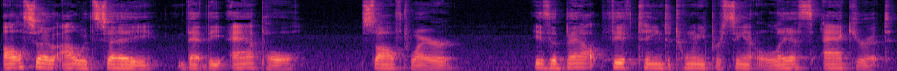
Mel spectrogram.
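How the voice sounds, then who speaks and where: A middle-aged man with an Appalachian accent, talking casually and deliberately as he demonstrates software. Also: medium pitch. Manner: deliberate, spelling out punctuation while dictating. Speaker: software reviewer. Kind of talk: dictation test with casual commentary. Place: room at home, indoors.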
